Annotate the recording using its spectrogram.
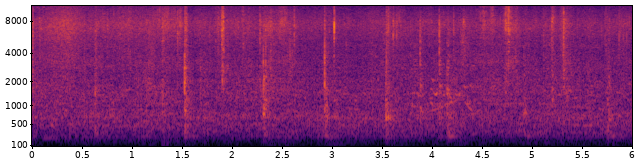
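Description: Irregular light clicks and knocks from ropes and the metal fittings on a bell's wooden yoke being handled and tied off, over a steady outdoor background hiss.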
